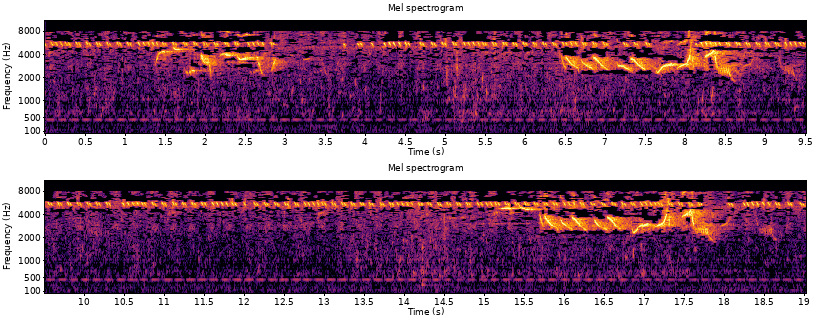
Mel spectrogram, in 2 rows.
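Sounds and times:
oriental magpie-robin whistled song: 0:01.4 - 0:03.0, 0:06.4 - 0:09.4, 0:15.2 - 0:18.7.

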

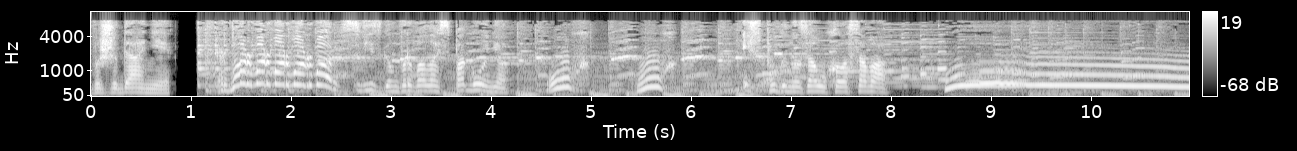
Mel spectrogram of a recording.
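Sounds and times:
speech: 0:00.0 - 0:09.5
wolf howling in a dark forest at night: 0:08.5 - 0:10.9.

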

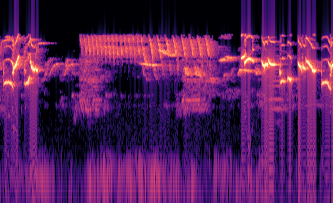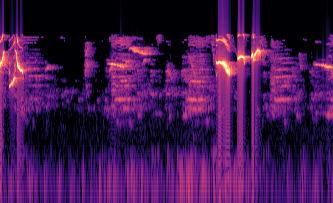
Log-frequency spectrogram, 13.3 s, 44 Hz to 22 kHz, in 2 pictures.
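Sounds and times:
Oriental magpie-robin song with slurred whistles and buzzy trill: 0:00.0 - 0:07.2, 0:08.8 - 0:09.7, 0:11.0 - 0:12.1, 0:13.0 - 0:13.3.

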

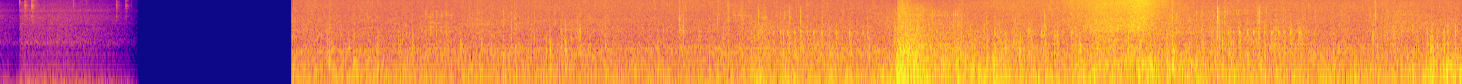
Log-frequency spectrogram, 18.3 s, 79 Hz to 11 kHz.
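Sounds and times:
crashing waves on a boat deck during a violent tempest: 0:03.7 - 0:18.2
storm wind on a boat deck at night during a violent tempest: 0:03.7 - 0:18.2.

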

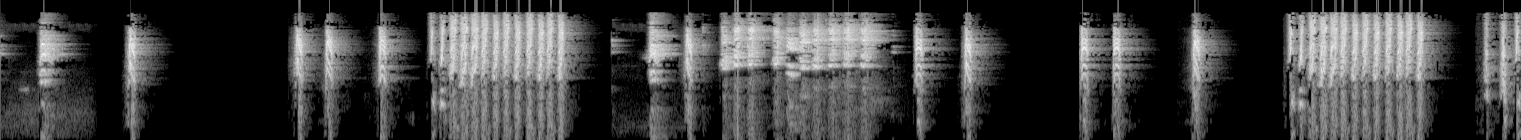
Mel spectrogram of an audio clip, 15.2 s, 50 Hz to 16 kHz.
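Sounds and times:
Belgian canary singing trills: 0:00.0 - 0:01.4, 0:02.9 - 0:09.8, 0:12.9 - 0:15.2.

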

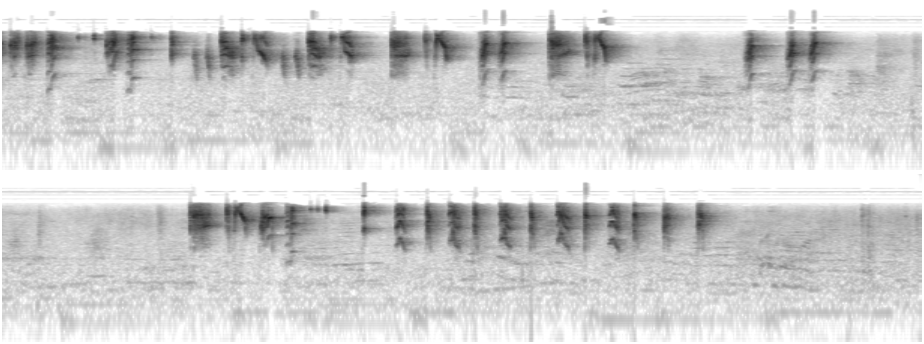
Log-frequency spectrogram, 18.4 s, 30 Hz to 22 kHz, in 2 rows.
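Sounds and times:
Oriental magpie-robin singing runs of sharp high chirps: 0:00.0 - 0:06.2, 0:07.4 - 0:08.4, 0:11.1 - 0:16.4.

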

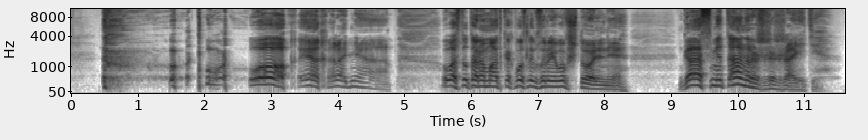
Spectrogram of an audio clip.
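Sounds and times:
miner clearing throat: 0:00.5 - 0:03.9
miner coughing: 0:00.5 - 0:04.7
speech: 0:01.5 - 0:08.5, 0:09.2 - 0:11.4.

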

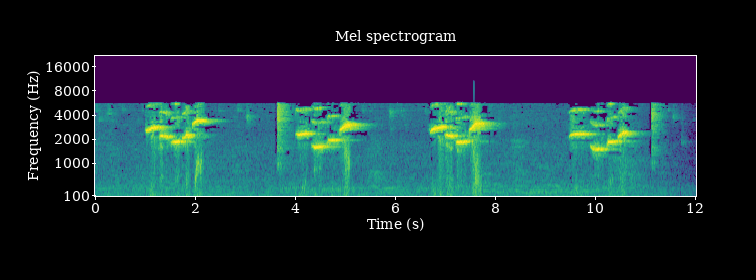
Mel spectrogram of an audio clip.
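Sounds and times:
white-rumped shama whistling short fluty phrases: 0:01.0 - 0:02.6, 0:04.0 - 0:05.5, 0:06.7 - 0:08.2, 0:09.5 - 0:11.2.

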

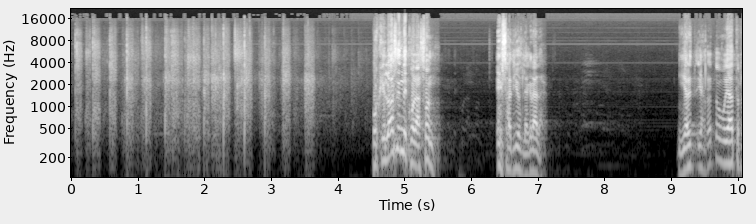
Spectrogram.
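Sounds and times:
church congregation clapping in a quick steady rhythm: 0:00.0 - 0:05.2
speech: 0:04.6 - 0:05.6, 0:06.4 - 0:07.2, 0:09.1 - 0:10.0.

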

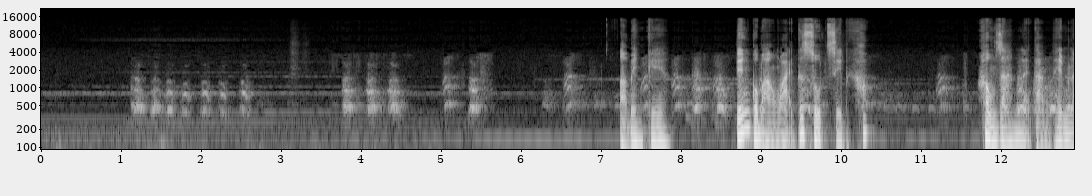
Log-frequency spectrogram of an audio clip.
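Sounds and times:
low steady hum: 0:00.0 - 0:12.9
neighbour's dog barking at night: 0:01.1 - 0:02.7, 0:03.8 - 0:05.7, 0:06.3 - 0:08.7, 0:09.5 - 0:12.9
speech: 0:07.3 - 0:08.0, 0:08.7 - 0:10.4, 0:11.8 - 0:12.9.

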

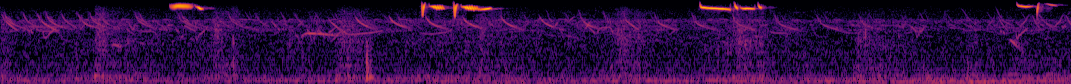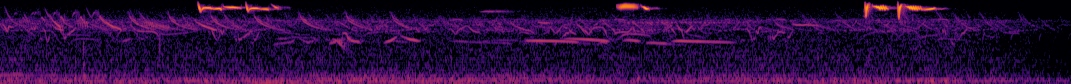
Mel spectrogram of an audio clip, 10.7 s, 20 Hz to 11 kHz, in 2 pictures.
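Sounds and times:
faint soft chirping: 0:00.0 - 0:10.7
black-masked finch Coryphaspiza melanotis high thin short calls: 0:00.8 - 0:01.1, 0:02.1 - 0:02.5, 0:03.5 - 0:03.8, 0:05.0 - 0:05.3, 0:06.3 - 0:06.8, 0:08.4 - 0:08.7, 0:09.7 - 0:10.1.

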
